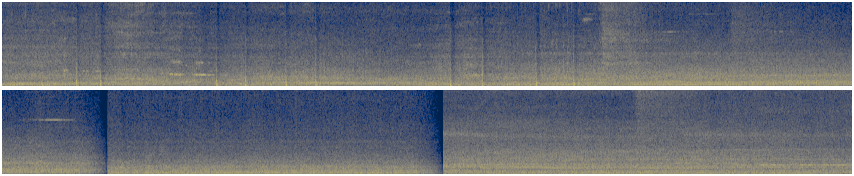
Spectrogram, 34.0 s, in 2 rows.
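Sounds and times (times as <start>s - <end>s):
train wheels rumbling on rail: 0.0s - 34.0s
faint held squeal: 17.6s - 18.5s.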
